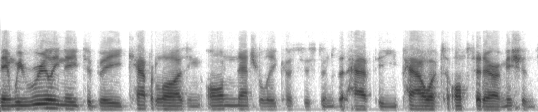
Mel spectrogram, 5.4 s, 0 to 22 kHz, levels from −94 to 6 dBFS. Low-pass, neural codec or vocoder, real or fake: 7.2 kHz; none; real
